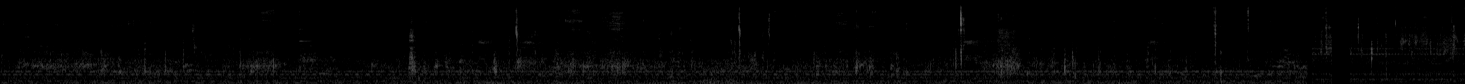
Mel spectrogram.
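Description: Quiet close-up chewing and mouth sounds of smoked fish being eaten, with scattered small clicks and crackles as fingers pick at the fish and crisp flakes on a wooden board, over a faint steady hum. The sound cuts out for a moment near the end.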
